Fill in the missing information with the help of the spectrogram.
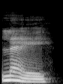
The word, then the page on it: lei: British English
